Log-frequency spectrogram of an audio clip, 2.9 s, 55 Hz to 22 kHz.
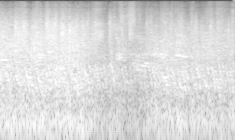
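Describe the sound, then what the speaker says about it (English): Plague Marines bursting apart in a Dawn of War 2 battle, a dense, continuous wash of crashing blasts and gunfire-like cracks rolling across the whole stretch with no pauses. "Chosen Plague Marines, Plague Marines starting to explode."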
